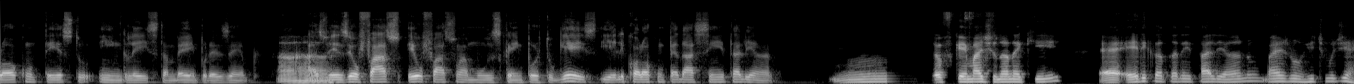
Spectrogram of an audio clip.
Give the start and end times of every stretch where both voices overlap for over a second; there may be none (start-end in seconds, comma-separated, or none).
none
